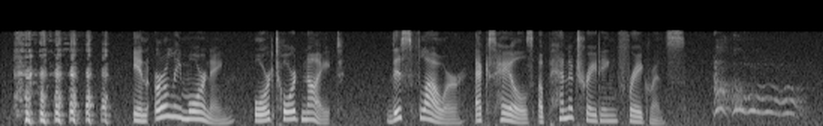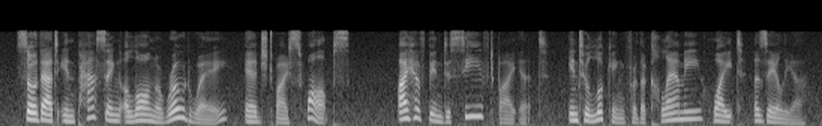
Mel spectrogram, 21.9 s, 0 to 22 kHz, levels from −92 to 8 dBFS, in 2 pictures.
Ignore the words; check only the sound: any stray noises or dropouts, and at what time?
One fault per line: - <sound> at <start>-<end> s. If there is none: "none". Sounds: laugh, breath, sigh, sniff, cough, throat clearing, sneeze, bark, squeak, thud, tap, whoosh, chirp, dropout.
- laugh at 0.2-1.5 s
- bark at 9.5-10.8 s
